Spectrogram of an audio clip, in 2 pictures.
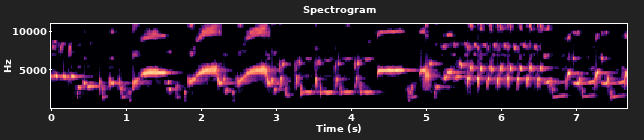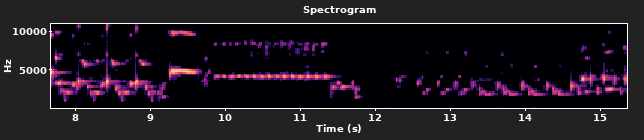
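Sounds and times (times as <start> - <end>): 
Canary song: 0.0 - 15.3.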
